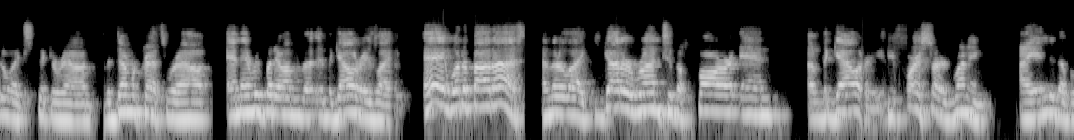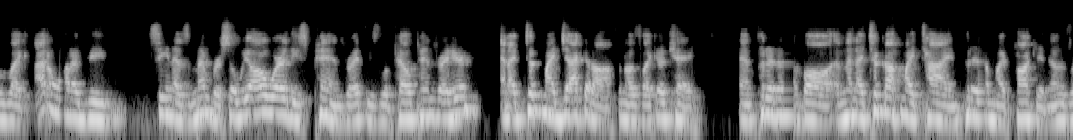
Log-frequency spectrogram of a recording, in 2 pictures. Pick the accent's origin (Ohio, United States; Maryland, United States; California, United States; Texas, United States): California, United States; Riverside; I grew up in Riverside. I went to backyard parties where people get in fights and somebody would bust out a gun and everybody runs, right?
